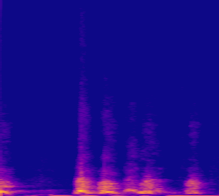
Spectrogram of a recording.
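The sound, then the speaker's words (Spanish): Dogs near a house bark in a quick, uneven run of about five sharp, clear barks, with a low steady hum running underneath and no one talking. “Hay muchos perros por mi casa.”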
